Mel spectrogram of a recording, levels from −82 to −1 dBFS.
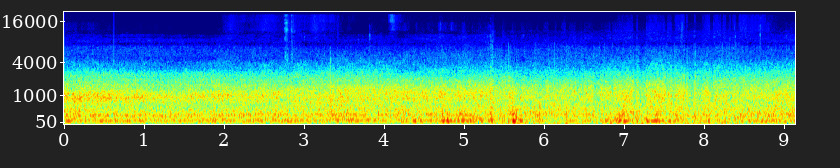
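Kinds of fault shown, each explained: CD scratch ticks: Between 0.34 and 1.20 s there are four brief ticks, each well under a millisecond, at roughly four to five per second, which fits a blemish passing the laser once per disc revolution. Where the damage defeats error correction, the player interpolates or mutes a few samples, so the result is a tick or tiny dropout. Their regular spacing and tiny length set them apart from packet-loss holes.
Repeated packet loss (robotic sound): From 5.35 to 8.45 s the sound breaks up into a couple of dozen holes, the longest about 120 ms. Each hole is covered by stretching the last stretch of audio forward, so about 1.2 s, close to 39% of that span, is synthetic fill, heard as a choppy texture with pieces missing. Unlike scratch ticks, these are audible gaps full of repeated sound.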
